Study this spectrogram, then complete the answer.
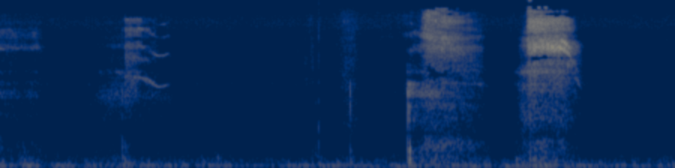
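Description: A young boy makes short breathy sounds with his voice very close by.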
